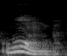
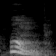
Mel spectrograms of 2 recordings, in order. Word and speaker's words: womb: Então, naturalmente, você poderia pronunciar womb, fazendo esse B no final. Womb, womb. Acontece que esse B é uma letra silenciosa. A pronúncia dessa palavra é womb, womb. Você não fala o B, ela termina no M.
